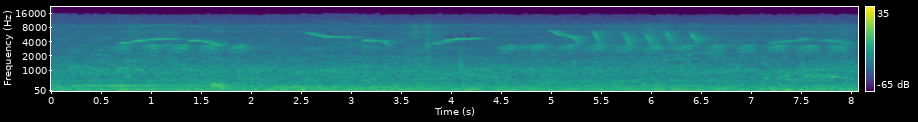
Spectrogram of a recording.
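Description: Songbirds calling in the trees: short whistled notes that sweep up or down, and fast runs of repeated chirps at about six a second. Underneath is a steady low outdoor rumble.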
